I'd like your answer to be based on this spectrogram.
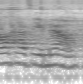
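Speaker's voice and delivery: normal talking voice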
